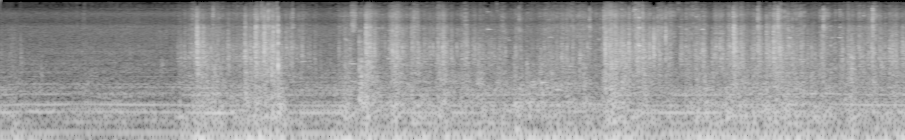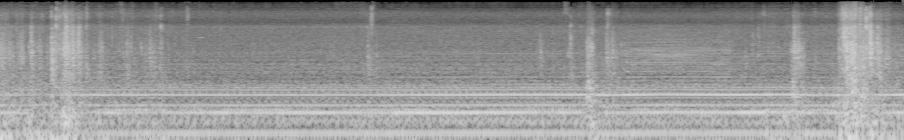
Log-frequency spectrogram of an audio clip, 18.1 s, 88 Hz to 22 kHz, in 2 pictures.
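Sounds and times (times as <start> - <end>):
excavator engine under load: 0.0 - 18.0
wood cracking and crunching: 1.7 - 11.0.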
